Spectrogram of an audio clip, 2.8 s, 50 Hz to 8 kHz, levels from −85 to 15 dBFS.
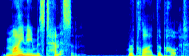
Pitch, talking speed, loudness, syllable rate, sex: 125 Hz, 150 wpm, -21 LUFS, 5.0 syllables/s, male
